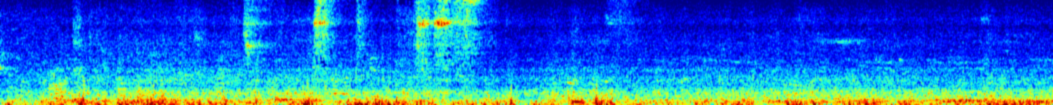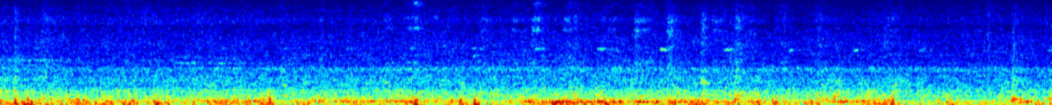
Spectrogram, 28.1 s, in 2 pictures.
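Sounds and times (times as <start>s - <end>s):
train wheels rumbling: 0.0s - 28.0s.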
